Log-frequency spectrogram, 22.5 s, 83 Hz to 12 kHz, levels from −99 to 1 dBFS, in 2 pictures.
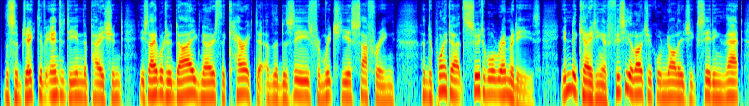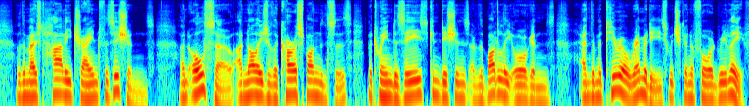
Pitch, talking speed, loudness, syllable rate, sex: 125 Hz, 160 wpm, -19 LUFS, 5.7 syllables/s, male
